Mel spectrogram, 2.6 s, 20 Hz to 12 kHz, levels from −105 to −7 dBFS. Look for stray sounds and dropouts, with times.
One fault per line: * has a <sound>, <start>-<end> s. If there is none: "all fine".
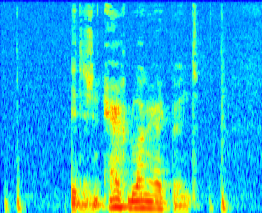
* has a dropout, 0.7-0.7 s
